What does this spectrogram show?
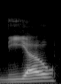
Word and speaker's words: Nioh: No, this actually looks like it's called Neo and it's spelled Nioh.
